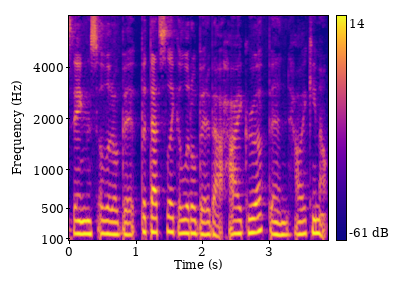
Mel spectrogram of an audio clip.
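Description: In a very clean recording with a silent background, a woman speaks in an ordinary speaking voice with an American accent. Her pitch is fairly low and her intonation fairly even. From New Jersey, rural Delaware River town. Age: 20s. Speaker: musician. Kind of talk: casual interview monologue.

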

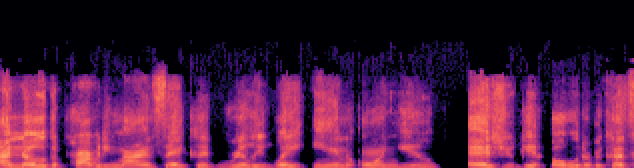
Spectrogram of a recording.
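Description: At a moderate pace and medium pitch, a woman talks in an ordinary speaking voice. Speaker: podcast host and women's ministry leader. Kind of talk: casual interview chat. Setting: podcast recording.

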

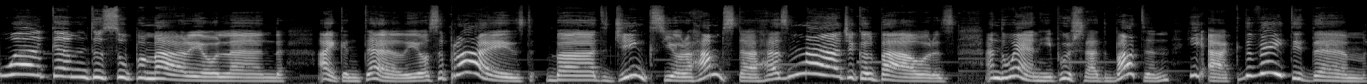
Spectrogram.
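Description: A woman puts on a character voice at a medium pitch, with a fairly bright tone and very wide pitch swings. She talks at a slow pace with few pauses.

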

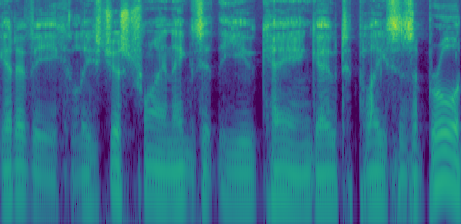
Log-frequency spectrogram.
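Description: This man has a British accent and a dark, mellow tone. The recording is very clean with a silent background, and the sound is dry and close with no echo. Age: 50s. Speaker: podcast host. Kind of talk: casual interview. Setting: studio.

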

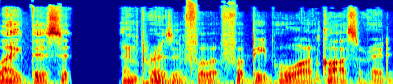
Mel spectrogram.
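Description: This man's words come at a fairly quick clip. A somewhat breathy quality runs through his voice. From Brownsville, Brooklyn, New York. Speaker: nonprofit program associate, former prisoner. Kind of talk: interview.

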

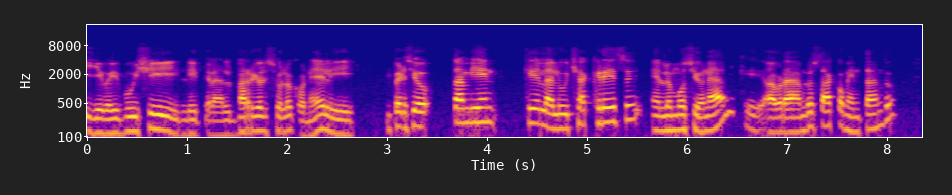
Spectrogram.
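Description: A man with a plain, everyday voice talks at a moderate pace with lively intonation. The sound is dry and close, with no echo. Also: fairly high pitch for a man. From Colombia. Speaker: wrestling journalist. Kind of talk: casual chat.

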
